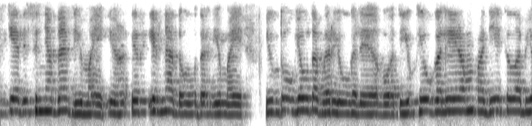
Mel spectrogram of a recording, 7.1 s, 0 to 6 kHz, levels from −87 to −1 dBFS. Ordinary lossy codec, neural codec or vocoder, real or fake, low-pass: Opus, 24 kbps; codec, 24 kHz, 0.9 kbps, WavTokenizer, medium speech release version 2; fake; 5.4 kHz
